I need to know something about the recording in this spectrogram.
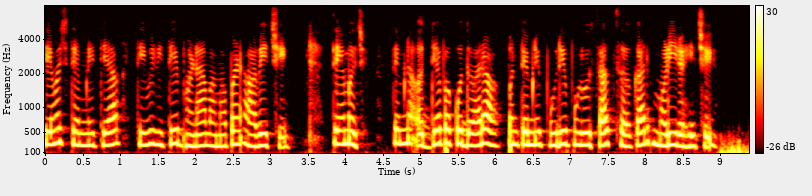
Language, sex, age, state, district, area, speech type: Gujarati, female, 18-30, Gujarat, Mehsana, rural, spontaneous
